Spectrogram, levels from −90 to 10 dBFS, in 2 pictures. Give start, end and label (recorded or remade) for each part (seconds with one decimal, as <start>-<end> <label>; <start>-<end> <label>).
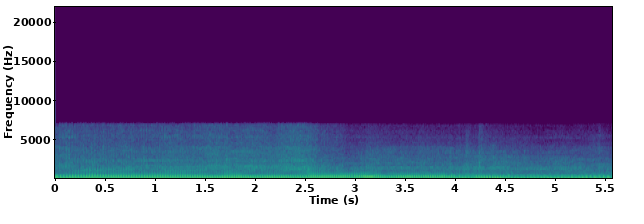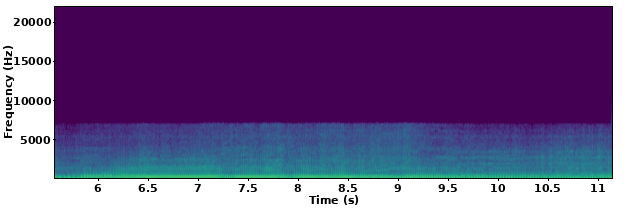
0.0-5.4 recorded; 5.4-6.5 remade; 6.5-8.7 recorded; 8.7-9.2 remade; 9.2-11.1 recorded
